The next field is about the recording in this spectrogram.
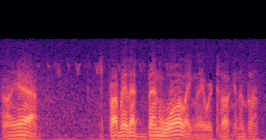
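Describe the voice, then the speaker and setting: An actor playing a stern US Marshal of the Old West in a 1950s radio western, with an American accent and terse, measured delivery. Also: male voice, low voice, slightly rough. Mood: dry, easy. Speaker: lead actor, also narrates the story. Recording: muffled, noisy 1950s radio recording.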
